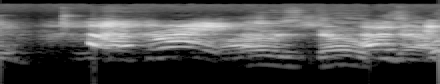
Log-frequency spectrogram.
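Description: Speech: people's voices talking, starting about half a second in after a brief lull.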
